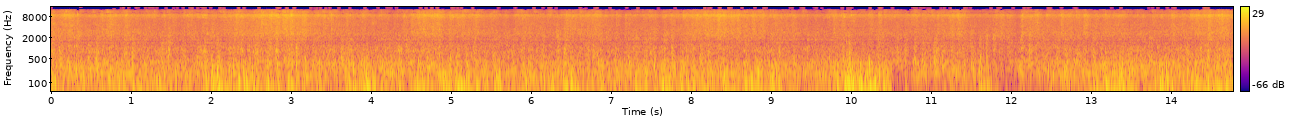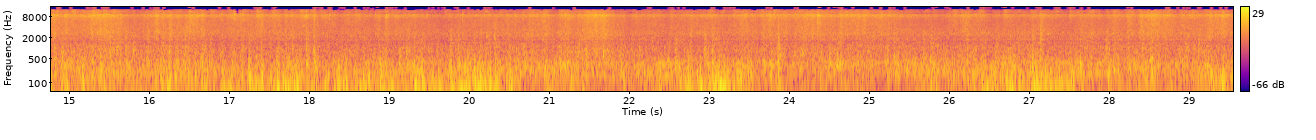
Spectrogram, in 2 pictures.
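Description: Passenger train running along the track, heard from on board: a steady rumble of wheels on rails with recurring clickety-clack as the wheels pass over rail joints.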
